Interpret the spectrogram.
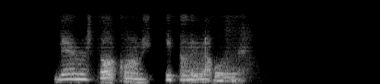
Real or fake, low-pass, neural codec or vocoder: fake; 10.8 kHz; codec, 44.1 kHz, 0.9 kbps, DAC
